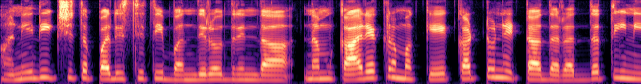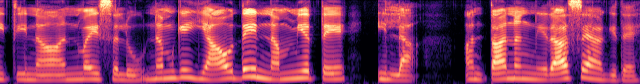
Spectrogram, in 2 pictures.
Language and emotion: Kannada, sad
